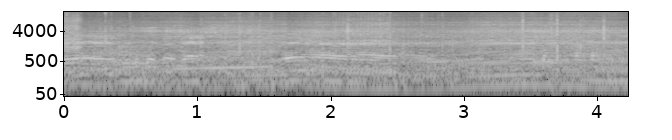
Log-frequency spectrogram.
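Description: Aprilia SXV450 V-twin engine revving up and down as the bike is ridden through tight turns, with a rise in pitch about a second in.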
